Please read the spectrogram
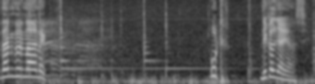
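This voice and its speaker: A Sikh katha preacher gives a devotional storytelling sermon before a congregation at a religious gathering, urging them to call and respond. He is animated, and his pitch rises as he exhorts them on.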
